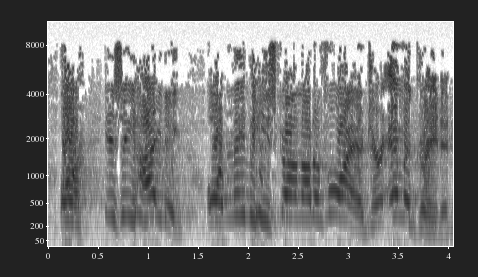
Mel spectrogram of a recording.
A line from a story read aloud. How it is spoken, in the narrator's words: yelled and laughed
